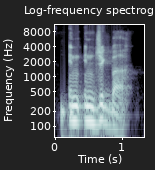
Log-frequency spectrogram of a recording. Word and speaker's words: Njigba: is that how you say his name? – Njigba.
